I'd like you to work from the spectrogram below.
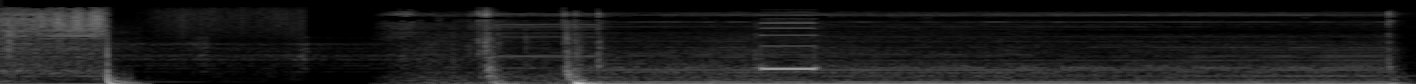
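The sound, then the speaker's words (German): A car door thunks shut, then the electric steering column motor of a Mirai car hums steadily for several seconds, automatically moving the steering wheel toward the driver once the door closes, with a brief electronic beep partway through. “eine elektrische Lenksäule, wo das Lenkrad automatisch rangefahren kommt, mhm. sobald du die Tür zumachst und auch wieder wegfährt, wenn du das Auto aus ausschaltest.”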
